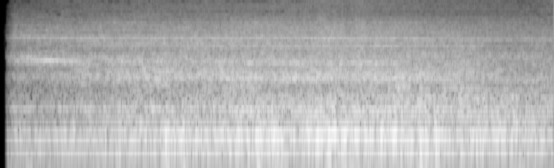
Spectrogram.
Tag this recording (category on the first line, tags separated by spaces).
Sound effects > Vehicles
city tram public-transport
